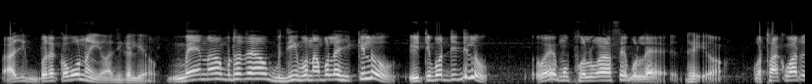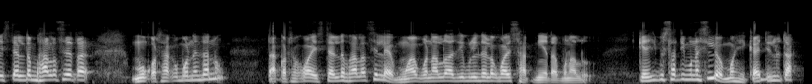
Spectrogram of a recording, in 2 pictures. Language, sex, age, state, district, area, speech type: Assamese, male, 45-60, Assam, Charaideo, urban, spontaneous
